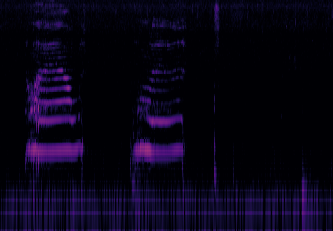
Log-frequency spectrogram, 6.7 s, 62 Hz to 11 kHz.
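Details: Calico cat, a pet, in a short howling session on 16 March 2023; two long drawn-out steady wailing howls of about a second each, rich in overtones, with a low hum and a brief click indoors.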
